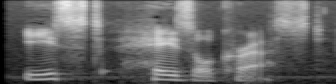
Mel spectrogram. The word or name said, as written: East Hazel Crest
